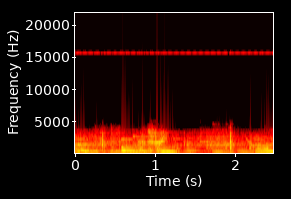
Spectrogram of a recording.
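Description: Indistinct speech with steady low musical tones underneath.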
